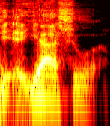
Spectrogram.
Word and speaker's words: Yahshua: wasn't even Jesus yeah it was it was yahshua yeah yeah sure yeah that was no that was just that's how you pronounce his name so I'm saying before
